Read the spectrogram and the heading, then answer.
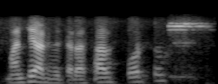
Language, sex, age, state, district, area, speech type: Telugu, male, 30-45, Andhra Pradesh, Visakhapatnam, rural, conversation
